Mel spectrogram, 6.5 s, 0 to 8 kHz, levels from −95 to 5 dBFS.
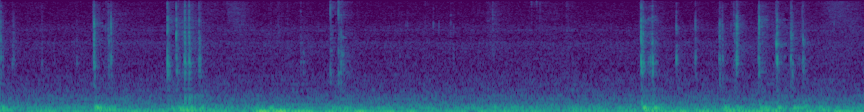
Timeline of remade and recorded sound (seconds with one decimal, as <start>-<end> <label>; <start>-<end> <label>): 0.0-6.5 recorded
